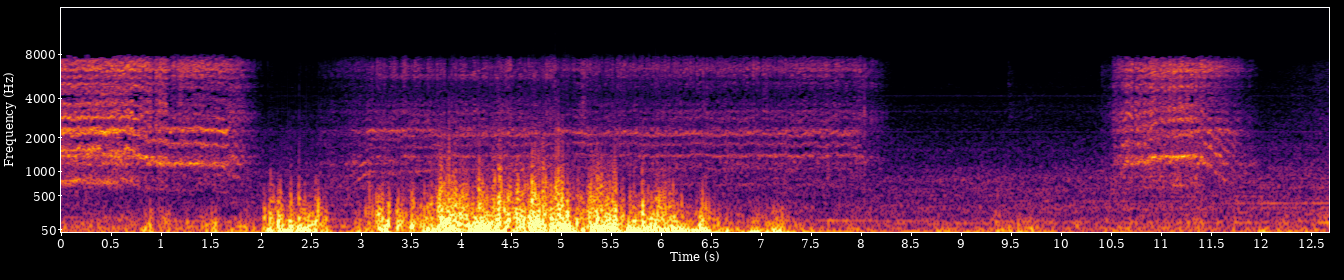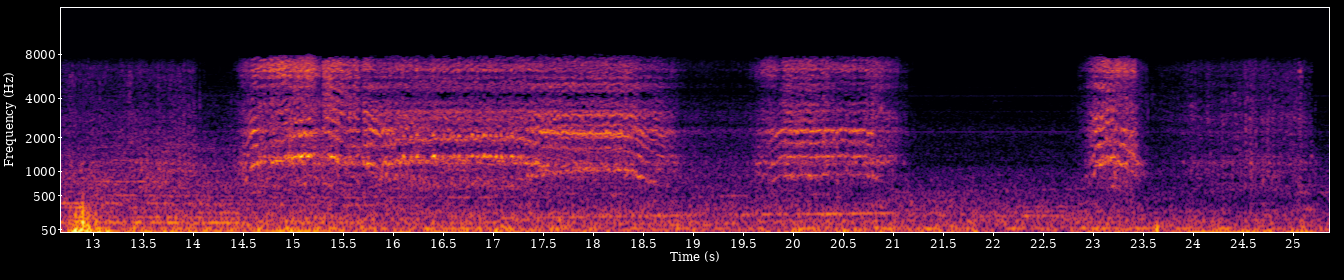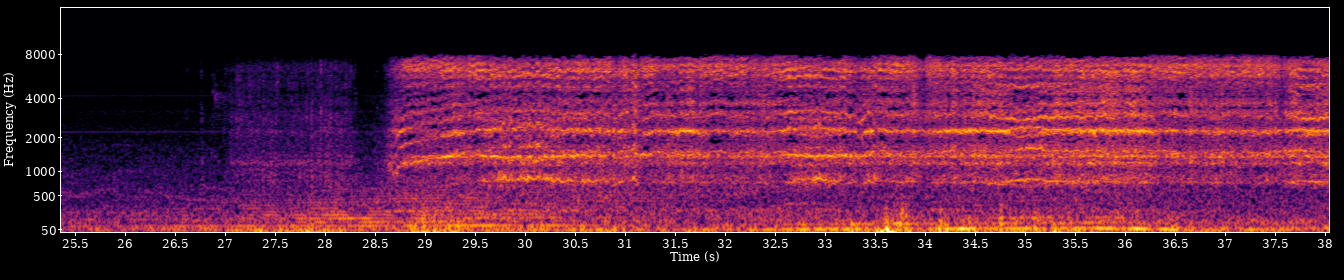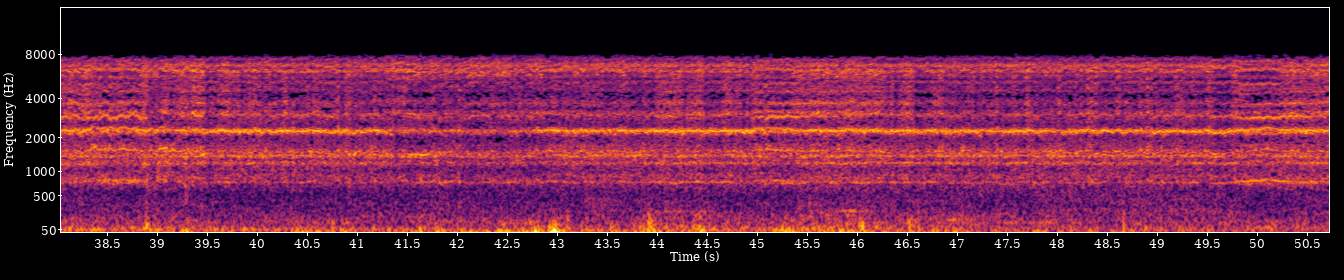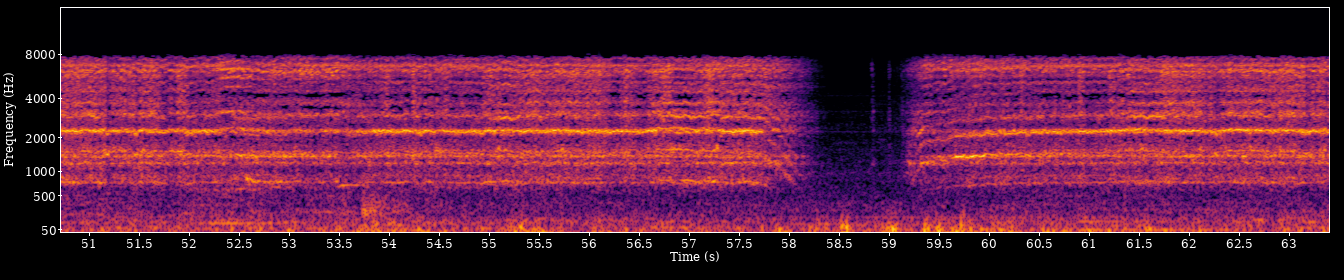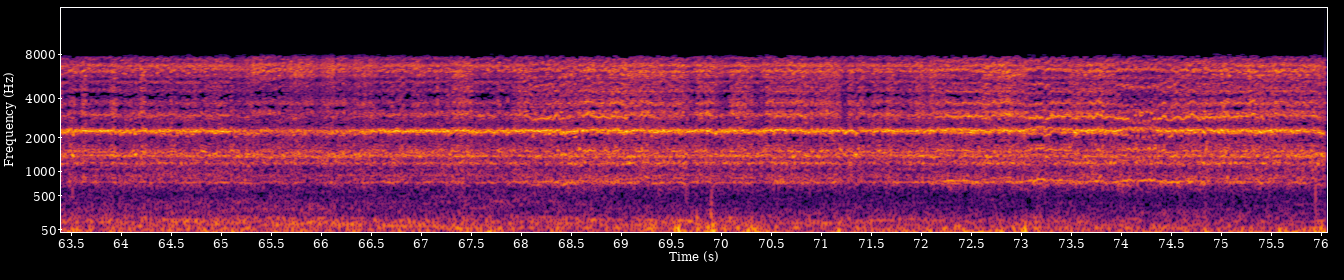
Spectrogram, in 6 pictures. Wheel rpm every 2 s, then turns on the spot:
170, 50, 90, 90, 10, 70, 20, 110, 140, 80, 50, 20, 20, 10, 110, 200, 200, 200, 200, 200, 200, 200, 200, 200, 200, 200, 200, 200, 180, 60, 200, 200, 200, 200, 200, 200, 200, 200.
12-14 22-28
